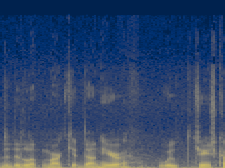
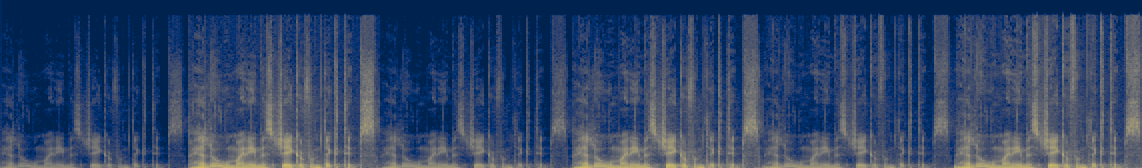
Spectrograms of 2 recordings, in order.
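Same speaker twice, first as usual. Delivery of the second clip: hushed, soft, low-volume speech; 5 dB quieter than usual. Testing the microphones' noise floor, the speaker repeats a test line, talking quietly. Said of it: "this is how it sounds if I talk quietly".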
